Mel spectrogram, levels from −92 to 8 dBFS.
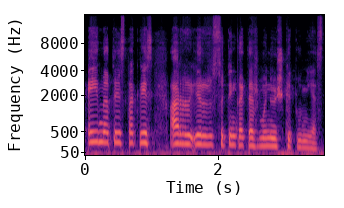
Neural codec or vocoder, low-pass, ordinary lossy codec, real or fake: codec, 44.1 kHz, 3.4 kbps, Pupu-Codec; 14.4 kHz; Opus, 24 kbps; fake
